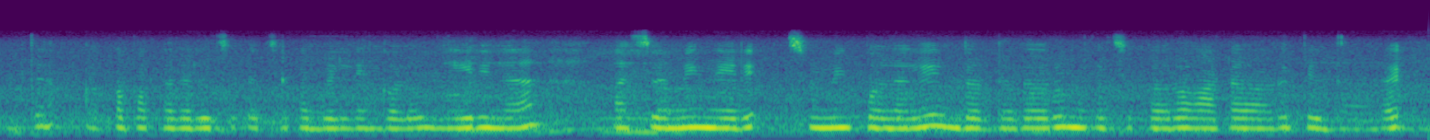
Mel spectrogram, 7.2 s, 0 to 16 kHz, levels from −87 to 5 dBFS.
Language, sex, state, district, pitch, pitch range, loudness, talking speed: Kannada, female, Karnataka, Dakshina Kannada, 225 Hz, 220-235 Hz, -14 LUFS, 100 wpm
